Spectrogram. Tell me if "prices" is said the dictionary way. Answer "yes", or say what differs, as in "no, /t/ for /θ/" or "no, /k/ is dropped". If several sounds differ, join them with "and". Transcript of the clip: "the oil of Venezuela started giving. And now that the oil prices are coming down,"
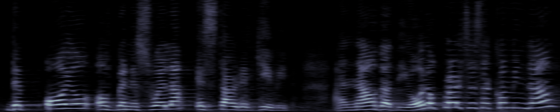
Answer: no, /s/ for /z/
